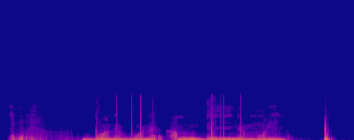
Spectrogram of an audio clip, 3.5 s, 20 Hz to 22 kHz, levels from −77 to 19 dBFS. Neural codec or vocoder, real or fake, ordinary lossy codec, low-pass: none; real; AAC, 32 kbps; 7.2 kHz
